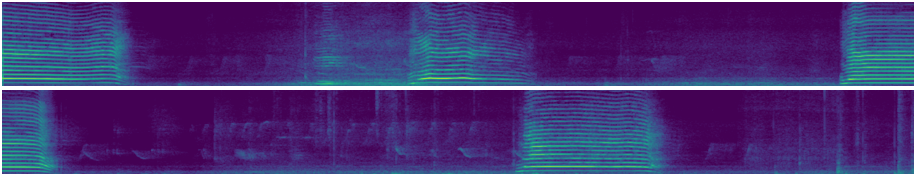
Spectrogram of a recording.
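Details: Baby goat, a black goat, screaming: strong ringing bleats, one near the start, a broken pair of cries around three seconds, then two long steady wails at six and eleven seconds, separated by faint murmuring and soft background rustle.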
